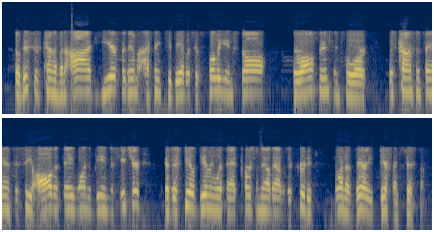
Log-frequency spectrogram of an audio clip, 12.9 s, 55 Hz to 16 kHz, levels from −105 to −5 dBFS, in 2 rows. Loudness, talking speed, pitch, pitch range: -28 LUFS, 230 wpm, 160 Hz, 150-170 Hz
